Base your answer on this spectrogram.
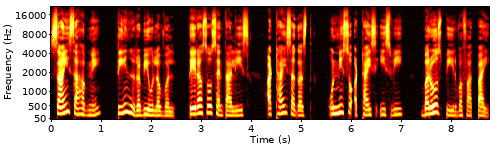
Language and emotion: Urdu, neutral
